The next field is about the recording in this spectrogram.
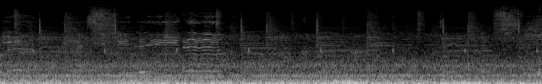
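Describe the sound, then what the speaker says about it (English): A Tesla car drives along, with a steady, fairly loud road and tyre rumble filling the cabin throughout and no clear speech. "here we are driving the Tesla"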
